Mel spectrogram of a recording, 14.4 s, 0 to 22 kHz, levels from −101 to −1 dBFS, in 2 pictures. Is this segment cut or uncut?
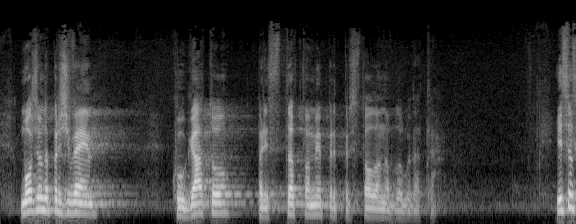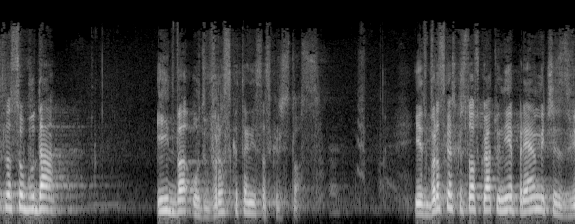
uncut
